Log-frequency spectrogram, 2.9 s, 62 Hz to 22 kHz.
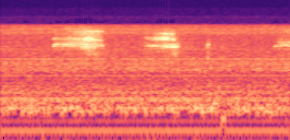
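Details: Two rasping, breathy screeches from a barn owl, picked up by a nest camera on the night of 1 July 2015 as the birds head out. A faint click follows. A low electrical hum runs throughout.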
